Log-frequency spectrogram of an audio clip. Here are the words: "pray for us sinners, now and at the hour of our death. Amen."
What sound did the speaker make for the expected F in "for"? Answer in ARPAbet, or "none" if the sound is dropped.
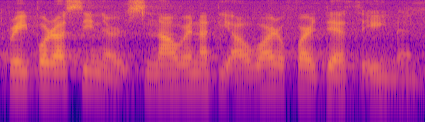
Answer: P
